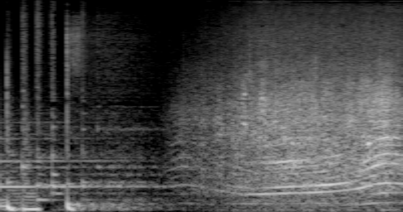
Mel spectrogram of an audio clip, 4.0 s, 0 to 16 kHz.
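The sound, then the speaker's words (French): Race cars at the start of the 48th 24 Hours of Le Mans idle with a steady engine drone and a few sharp clicks, then the whole field surges into a loud, swelling roar as engines accelerate, their pitch climbing together. “La voiture pilote va s'effacer sur sa droite, ce sera le signal.”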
